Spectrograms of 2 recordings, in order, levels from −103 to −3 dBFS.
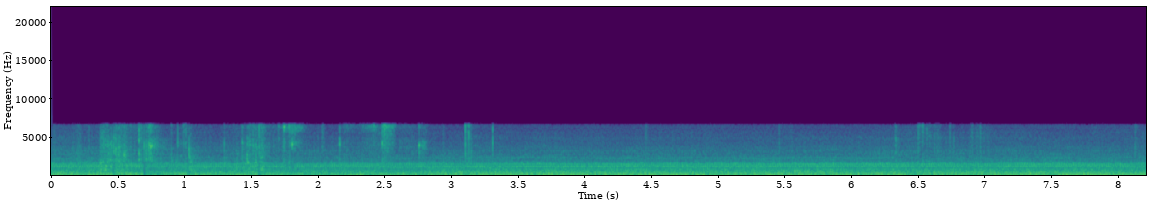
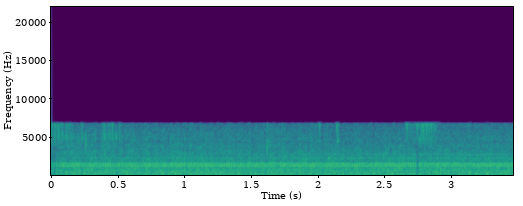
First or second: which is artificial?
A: first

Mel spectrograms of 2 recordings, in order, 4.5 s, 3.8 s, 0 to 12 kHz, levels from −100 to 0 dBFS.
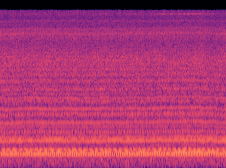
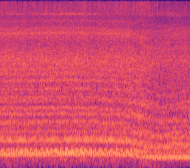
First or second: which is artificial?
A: second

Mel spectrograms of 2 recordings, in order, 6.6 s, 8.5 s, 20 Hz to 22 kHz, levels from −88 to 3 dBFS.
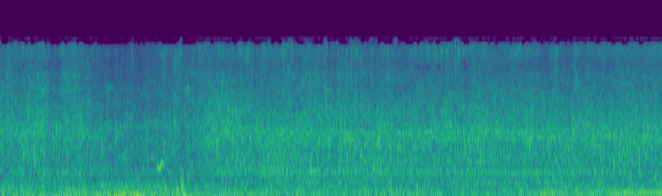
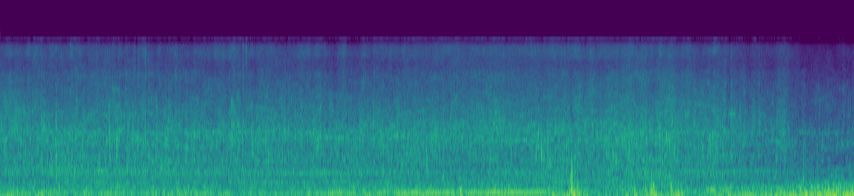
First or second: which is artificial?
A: second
